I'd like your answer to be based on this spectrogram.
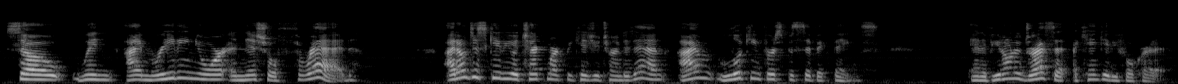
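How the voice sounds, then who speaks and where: A woman's voice: on the high side, normal speed, a bit bright, highs cut off. A woman instructor giving a course introduction in a frank, direct way with sarcastic asides. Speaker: college instructor.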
